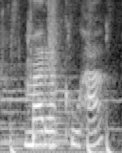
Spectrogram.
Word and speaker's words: Maracuja: Maracuja, I think it's pronounced.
